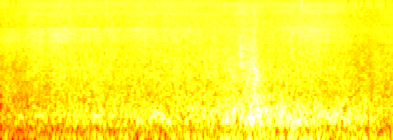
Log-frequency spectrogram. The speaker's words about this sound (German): Du lauschst dem monotonen Rauschen der Wellen.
